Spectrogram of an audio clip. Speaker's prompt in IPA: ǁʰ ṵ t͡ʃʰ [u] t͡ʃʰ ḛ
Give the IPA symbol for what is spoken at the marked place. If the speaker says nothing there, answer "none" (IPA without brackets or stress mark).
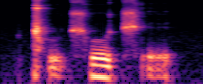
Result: u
